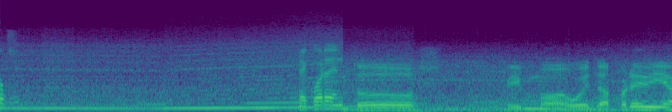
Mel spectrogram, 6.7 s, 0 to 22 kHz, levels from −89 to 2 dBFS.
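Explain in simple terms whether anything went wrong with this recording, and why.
From 3.42 s to the end of the clip, there is a section at the wrong speed. Everything plays at about 0.55 times its proper speed, so the sound drags and drops nearly ten semitones lower, close to an octave. Speed and pitch fall together and suddenly, unlike a pitch-shift fault, where only the pitch moves, or a gradual wobble. This likely happened because that stretch was played against the wrong clock.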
